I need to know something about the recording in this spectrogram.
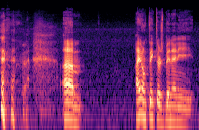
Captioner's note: laughs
